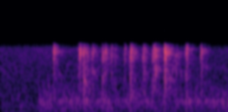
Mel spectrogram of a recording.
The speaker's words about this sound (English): I am typing the comments in if you guys are with us on Facebook.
